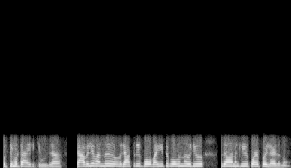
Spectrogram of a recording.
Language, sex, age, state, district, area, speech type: Malayalam, female, 30-45, Kerala, Kollam, rural, conversation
